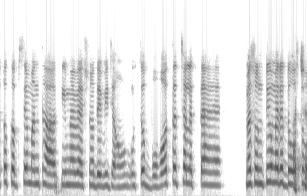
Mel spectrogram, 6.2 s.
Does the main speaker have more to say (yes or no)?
yes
